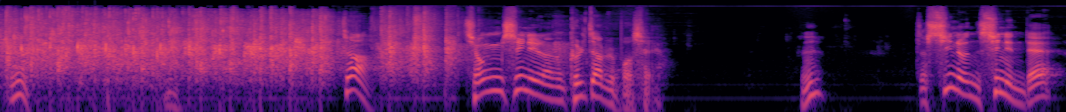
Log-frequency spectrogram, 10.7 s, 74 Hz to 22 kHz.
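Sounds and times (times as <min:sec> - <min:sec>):
audience applause in a lecture hall: 0:00.0 - 0:06.4
speech: 0:00.1 - 0:00.4, 0:03.4 - 0:03.8, 0:04.7 - 0:06.7, 0:08.0 - 0:08.3, 0:09.2 - 0:10.6.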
